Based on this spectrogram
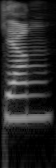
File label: "giang1", Taiwanese syllable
